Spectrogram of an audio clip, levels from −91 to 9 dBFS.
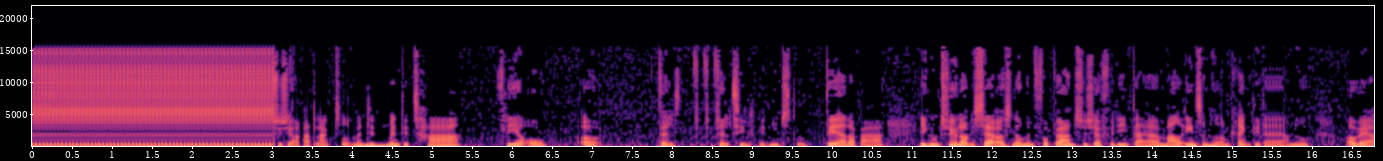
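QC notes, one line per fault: throughout: overdone noise removal. Noise reduction set too strong gates bands near the noise floor, leaving a lowered background with twinkling specks.
0.00–3.03 s: system hang loop, already under way at the start. A frozen system recycles a 46 ms buffer, which fits 2048 samples, giving a steady 21.5 Hz buzz until "synes jeg er ret".
5.02–5.21 s, 8.31–8.56 s, 15.45–15.62 s: repeated frames. Resent compressed blocks replay as stutters: 64 ms three extra times, 128 ms twice before "til et nyt sted", 43 ms four times after "meget ensomhed omkring det".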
